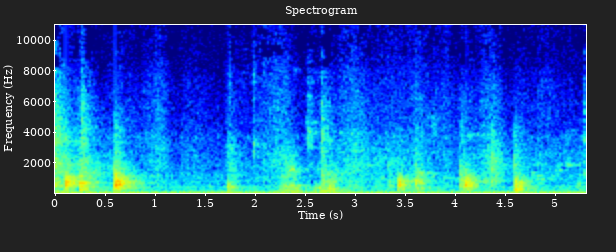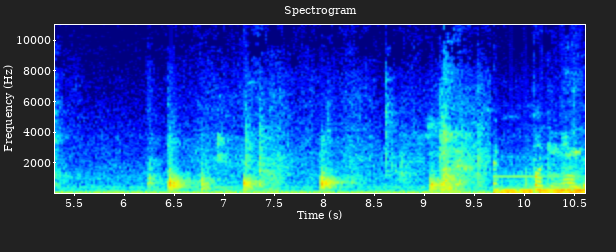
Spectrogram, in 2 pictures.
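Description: Footsteps tap sharply on a hard floor indoors.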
